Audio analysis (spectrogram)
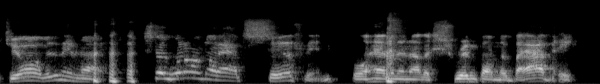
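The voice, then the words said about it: Put-on Australian accent. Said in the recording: “I'm glad you told me I was Australian because I was going to do a Welsh accent for George Lazenby.”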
